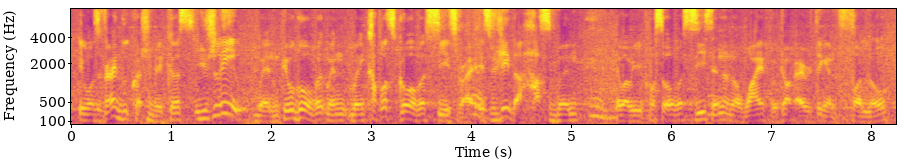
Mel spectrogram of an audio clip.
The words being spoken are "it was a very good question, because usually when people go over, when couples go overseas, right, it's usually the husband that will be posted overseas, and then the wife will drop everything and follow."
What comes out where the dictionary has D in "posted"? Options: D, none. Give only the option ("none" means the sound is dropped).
none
